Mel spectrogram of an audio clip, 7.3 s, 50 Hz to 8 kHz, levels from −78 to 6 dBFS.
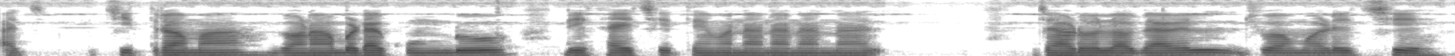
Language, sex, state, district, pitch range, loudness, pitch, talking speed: Gujarati, male, Gujarat, Valsad, 115-120 Hz, -22 LUFS, 120 Hz, 130 wpm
